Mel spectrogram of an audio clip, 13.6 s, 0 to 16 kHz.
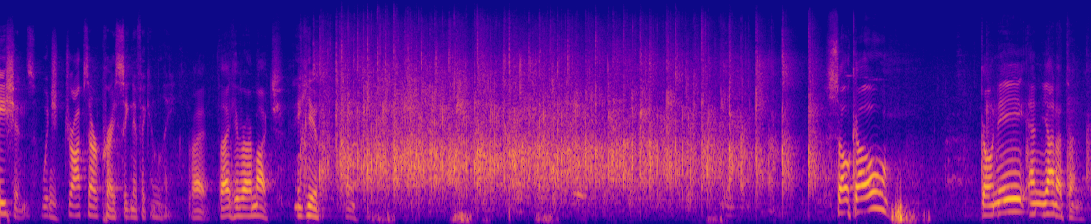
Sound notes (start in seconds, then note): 3.7 audience clapping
